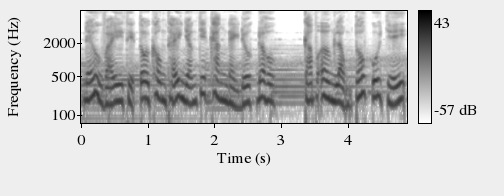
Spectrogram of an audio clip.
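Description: A woman's voice: lowish voice, normal speed, dark tone, faint music behind, close to an everyday voice. A woman voicing a humble, grateful old street vendor in a moral-tale cartoon, speaking in a pleading, thankful manner. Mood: humble gratitude. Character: frail, humble, grateful old woman selling lottery tickets.

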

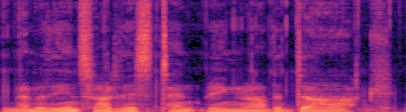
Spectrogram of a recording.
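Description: An actor playing an elderly widower in an audio play, reminiscing wistfully about his wife in a halting, conversational, reflective way. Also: low voice, flat delivery, a little mellow, slight background noise, lightly acted. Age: older.

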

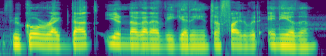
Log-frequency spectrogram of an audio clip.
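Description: A man's voice: medium pitch, level tone, fast, darkish tone, faint music behind. A young man, chatting casually through a gameplay guide and sometimes hunting for words. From Argentina. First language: Spanish. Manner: chatty, searches for words, swears at the game. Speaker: gaming YouTuber.

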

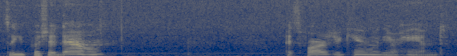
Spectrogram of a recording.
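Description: Low, gravelly-voiced woman, casual tutorial. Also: measured pace, darkish tone. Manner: informal, checks in often with "okay". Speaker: amateur how-to video maker. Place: home kitchen, indoors at the stove. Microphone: handheld phone behind the camera. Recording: noisy handheld home recording, clicks.

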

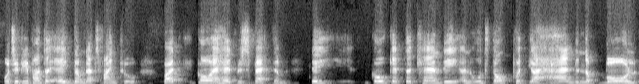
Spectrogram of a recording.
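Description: A man's voice: high voice, very animated, moderate pace, a bit bright, dull audio, exaggerated voice. A man playing a cranky, pompous professor in a comedy news sketch, rambling and stammering. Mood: rambling advice. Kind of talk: improvised mock news interview comedy.

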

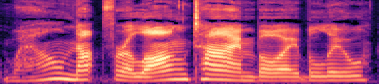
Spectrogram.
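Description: A woman playing a brisk, bossy, wisecracking private detective in an old-time radio-style mystery drama. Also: on the low side, a bit bright, smooth.

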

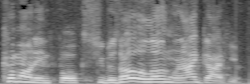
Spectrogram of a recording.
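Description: A woman's voice: fairly high pitch, a little fast, noisy background, close to an everyday voice. A woman playing a gawky, eager teenage schoolboy in old-time radio comedy style, hesitant and earnest. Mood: bashful, smitten. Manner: hesitant, gee-whiz earnest.

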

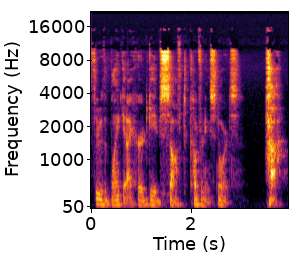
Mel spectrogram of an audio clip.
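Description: A man reading a children's story aloud as an expressive narrator. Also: deep voice, normal speed, creaky. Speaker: storyteller, host.

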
